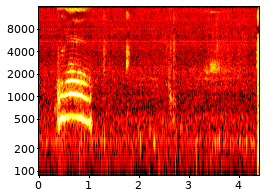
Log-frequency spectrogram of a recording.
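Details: Domestic cat Marge, a rescued stray mother with five kittens, indoors at evening feeding time; one clear arched harmonic meow lasting under a second, then quiet room noise and a sharp knock at the end.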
